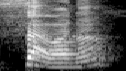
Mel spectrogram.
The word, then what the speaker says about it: sábana: en la pronunciación profesor uno es sabana y el otro es sabana entonces entonces díganme ustedes jóvenes área no será igual o similar la pronunciación sabana sabana vuelvo a repetir sabana sabana será igual o parecida profesor no llenan parecidas no suenan iguales sabana sabana profesor no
